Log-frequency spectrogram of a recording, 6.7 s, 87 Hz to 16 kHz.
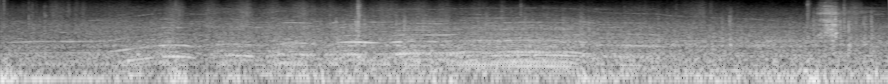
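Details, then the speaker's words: Supercharged Jaguar XJR bought as a non-runner, on a drive with battery voltage fluctuating: under acceleration the pitch rises then wavers and dips in a surge; owner suspects old fuel, the MAF or an O2 sensor, unconfirmed. "okay it surges a little bit it does surge a little bit like we we we that's all right though that's all right she may need some fresh fuel"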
